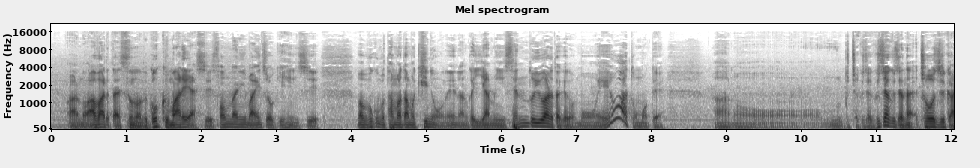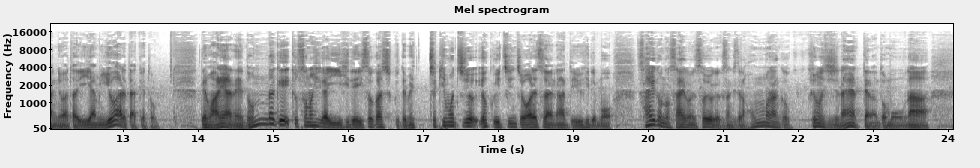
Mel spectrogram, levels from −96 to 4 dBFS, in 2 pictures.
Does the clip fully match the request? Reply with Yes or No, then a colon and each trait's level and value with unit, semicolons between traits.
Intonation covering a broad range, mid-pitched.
No: wide, 7.2 semitones; very low, 85 Hz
